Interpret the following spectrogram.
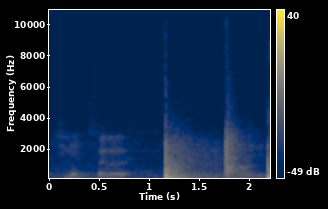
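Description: A thrown axe hits the wooden plank target with one sharp, loud whack about a second in, followed by a smaller knock as the axe drops to the floor without sticking.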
